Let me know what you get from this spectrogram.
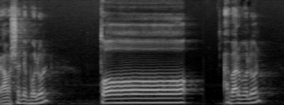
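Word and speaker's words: ط: তো হরফটি মোটা হরফ, এটা উচ্চারণের সময় অবশ্যই মোটা করতে হবে এবং উচ্চারণ করার সময় 1 আলিফ টেনে পড়তে হবে। আমার সাথে বলুন ত।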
